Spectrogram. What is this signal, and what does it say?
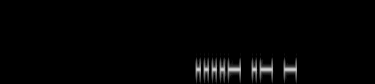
Morse code, heard as a keyed tone, about 30 wpm, 700 Hz. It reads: 4AT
